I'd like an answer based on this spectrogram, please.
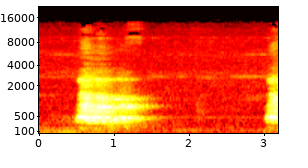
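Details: Ten-day-old Labrador Retriever puppies, one of a litter of six born January 18, 2022, on a live puppy cam: a drawn-out tonal whine lasting about a second, quiet pause, then another whine starting at the end.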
